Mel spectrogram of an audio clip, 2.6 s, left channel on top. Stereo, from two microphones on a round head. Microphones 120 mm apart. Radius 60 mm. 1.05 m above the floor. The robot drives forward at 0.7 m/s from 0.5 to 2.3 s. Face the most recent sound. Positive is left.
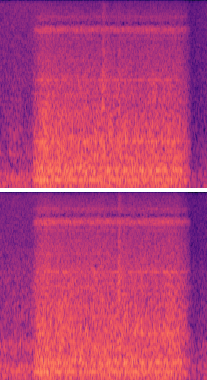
No sound to turn to.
